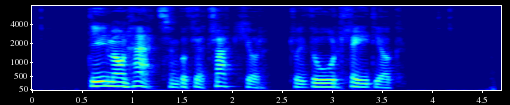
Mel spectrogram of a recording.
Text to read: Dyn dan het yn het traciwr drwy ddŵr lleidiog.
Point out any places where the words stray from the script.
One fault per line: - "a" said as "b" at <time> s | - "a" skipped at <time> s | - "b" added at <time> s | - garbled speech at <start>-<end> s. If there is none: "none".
- "dan" said as "mewn" at 0.8 s
- "het" said as "gwthio" at 1.5 s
